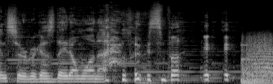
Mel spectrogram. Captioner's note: laughing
